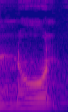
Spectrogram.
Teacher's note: نون میں خیشوم، یعنی نون جو ہے ناک سے ان کی آواز آتی ہے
